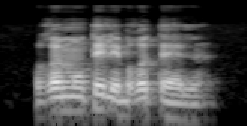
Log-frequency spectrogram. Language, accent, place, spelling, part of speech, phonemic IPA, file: French, France, Lyon, remonter les bretelles, verb, /ʁə.mɔ̃.te le bʁə.tɛl/, LL-Q150 (fra)-remonter les bretelles.wav
- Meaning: 1. to tell off, to lecture, to give (someone) an earbashing, to straighten out 2. to catch heat, to catch hell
